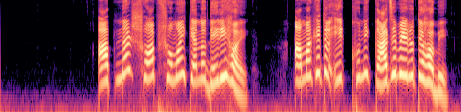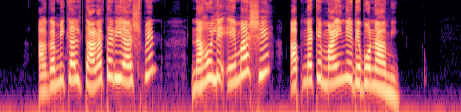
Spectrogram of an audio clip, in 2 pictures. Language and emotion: Bengali, angry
